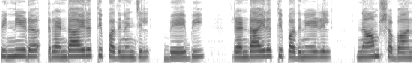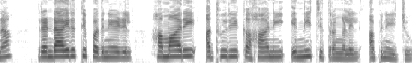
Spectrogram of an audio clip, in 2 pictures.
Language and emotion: Malayalam, neutral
